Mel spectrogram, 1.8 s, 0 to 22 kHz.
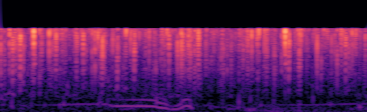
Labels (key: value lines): label: biophony, cascading saw
recorder: SoundTrap 600 or HydroMoth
